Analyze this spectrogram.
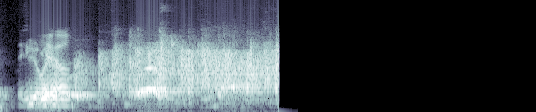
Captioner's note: audience applauding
